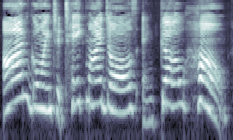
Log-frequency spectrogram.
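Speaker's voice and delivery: a touch of a sulk; huffy. A narrator's reading. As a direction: stomp away offended. Sister storming off angry.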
